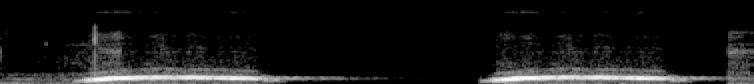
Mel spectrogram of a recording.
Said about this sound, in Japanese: どこからかフクロウと思われる鳴き声がして、あなたははっと意識を取り戻す。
